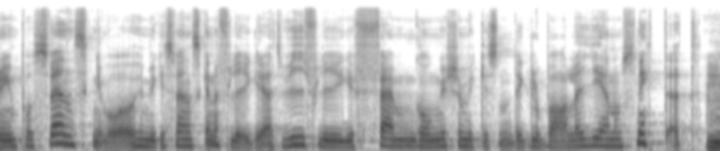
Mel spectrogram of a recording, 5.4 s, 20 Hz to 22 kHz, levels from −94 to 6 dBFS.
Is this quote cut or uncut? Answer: uncut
